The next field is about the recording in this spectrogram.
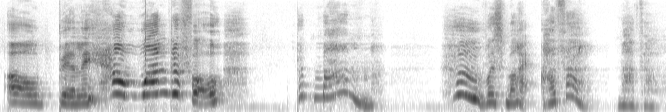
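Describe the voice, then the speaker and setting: Very high, gushing soap ingenue. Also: female voice, wildly swooping pitch, takes it slowly, heavily acted. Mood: breathless astonishment. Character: naive, gushing young daughter in radio soap. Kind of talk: melodramatic radio soap acting.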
